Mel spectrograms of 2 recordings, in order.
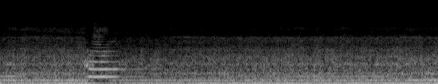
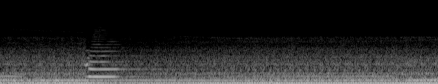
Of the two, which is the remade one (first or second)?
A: first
